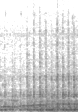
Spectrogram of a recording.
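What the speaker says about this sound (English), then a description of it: "we're going to line that up and stitch right on to the next one" A sewing machine stitches quilt units one after another in chain-piecing fashion, giving a quiet, steady rapid needle chatter with no voices.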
